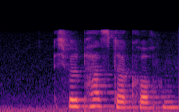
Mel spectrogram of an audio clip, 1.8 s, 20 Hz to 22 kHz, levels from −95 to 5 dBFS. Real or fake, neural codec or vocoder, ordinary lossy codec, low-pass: real; none; none; 7.2 kHz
